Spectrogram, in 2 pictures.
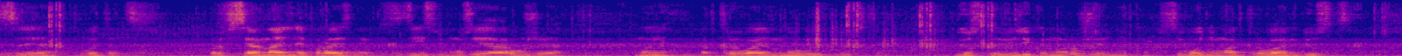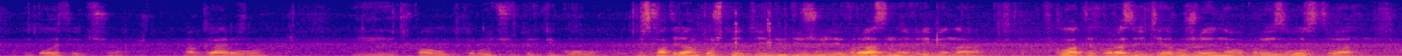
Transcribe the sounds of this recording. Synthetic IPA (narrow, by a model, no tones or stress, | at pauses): sɨɪvɛt̪ət̪ | pɾəfʲɪ̥sʲːɪɐnalʲnɨjpɾazʲnʲɪkzʲdʲesʲʊmʊzʲejəɐɾuʐɨjəmɨɐt̪kɾɨvajɪmnovɨjəbʲust̪ɨ | bʲust̪ɨvʲɪlʲikɪmnəɾʊʐɛnʲːɪkəmsʲɪvo̞dʲnʲəmɨɐt̪kɾɨvajɪmbʲust̪ | nʲɪkɐlˠajfʲod̪t͡ɕʊ | mɐkaɾəvʊ | ipavlˠʊpʲɪ̥t̪ɾovʲɪt͡ɕʊtʲɪrʲd̪ʲɪkovʊnʲɪsmɐt̪ɾʲanɐt̪o̞ʂt̪oɛt̪əlʲudʲɪʐɨlʲɪvraznɨjəvɾʲɪmʲɪnafklˠat̪ɨxvrɐzvʲitʲɪjəɐɾʊʐɛjɪnəvəpɾəɪzvo̞t̪st̪və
